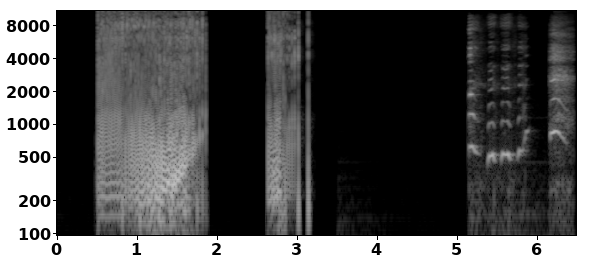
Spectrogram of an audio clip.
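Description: A long, loud, buzzing fart rips out, then a shorter sputtering one follows after a pause. A bit later, a voice giggles briefly.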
